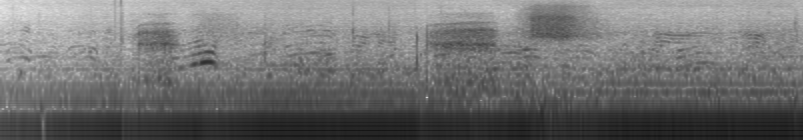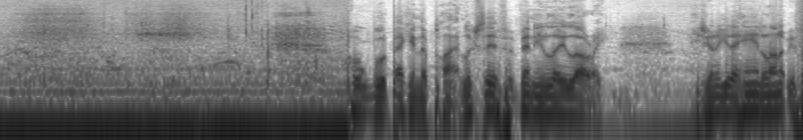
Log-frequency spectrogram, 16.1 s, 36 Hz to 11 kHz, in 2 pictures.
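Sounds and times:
spectators and players calling out: 0.0 - 11.5
low rumble and hum: 0.0 - 16.0
loud hissy shouts: 1.7 - 2.3, 4.3 - 7.6.

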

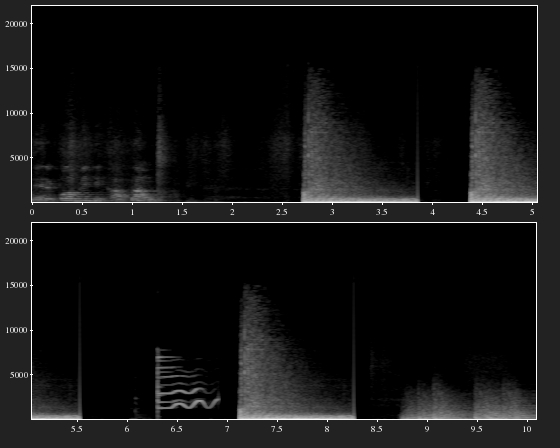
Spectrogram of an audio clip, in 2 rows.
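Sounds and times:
cartoon boing: 6.4 - 7.0.

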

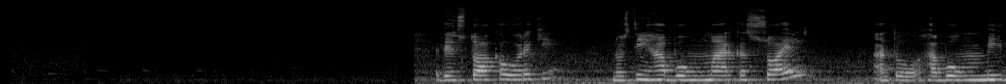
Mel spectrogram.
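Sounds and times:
soft hiss: 0.1 - 6.2.

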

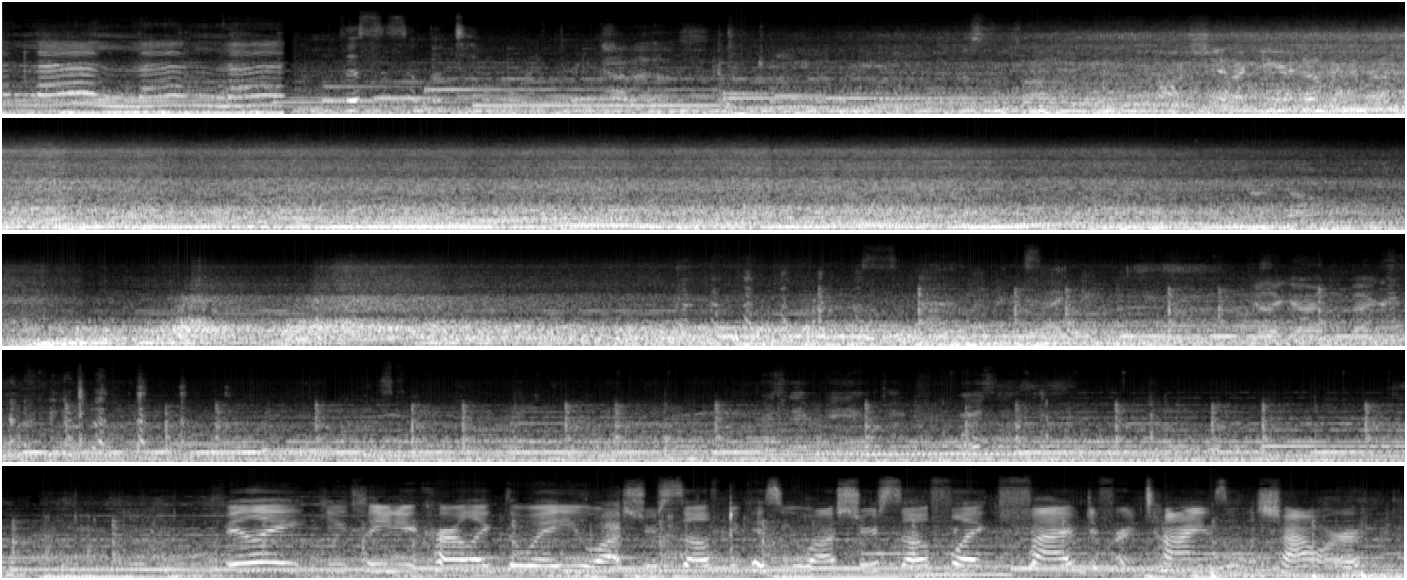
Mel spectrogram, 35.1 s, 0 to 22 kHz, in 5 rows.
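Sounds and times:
car engine drone in cabin: 0.0 - 35.0.

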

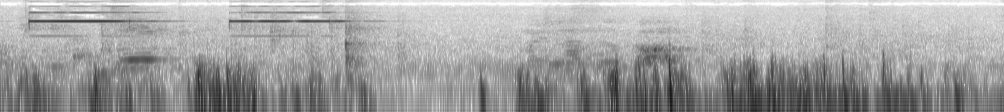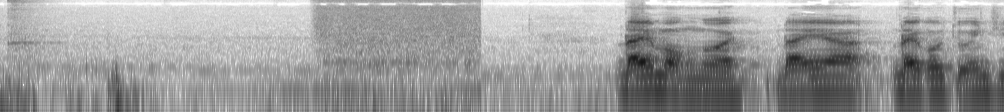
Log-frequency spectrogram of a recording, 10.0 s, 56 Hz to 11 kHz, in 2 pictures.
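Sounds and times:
short steady hiss: 6.6 - 7.4.

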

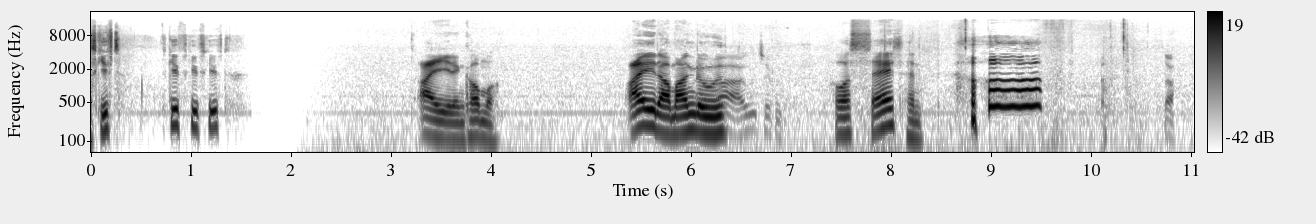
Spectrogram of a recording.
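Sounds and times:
outdoor ambience: 0.0 - 11.0
man's high-pitched excited cry: 8.7 - 9.6.

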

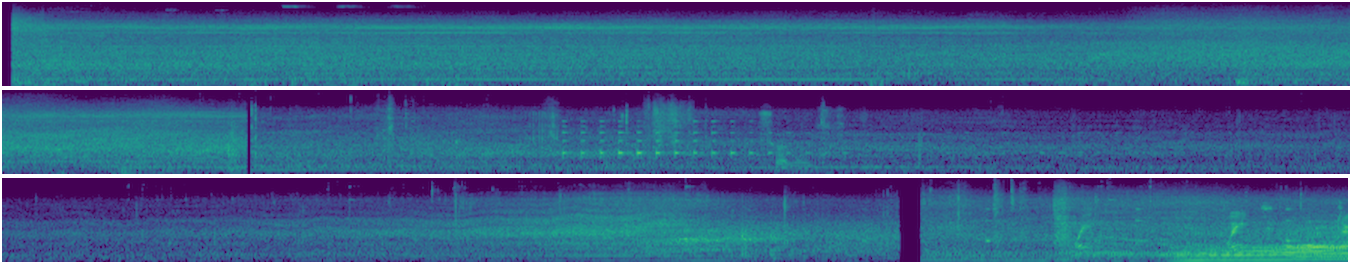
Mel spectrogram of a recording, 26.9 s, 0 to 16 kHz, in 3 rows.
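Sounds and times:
cars passing: 0.1 - 26.9
crossing signal beeps: 12.7 - 14.8, 24.5 - 26.9.

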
